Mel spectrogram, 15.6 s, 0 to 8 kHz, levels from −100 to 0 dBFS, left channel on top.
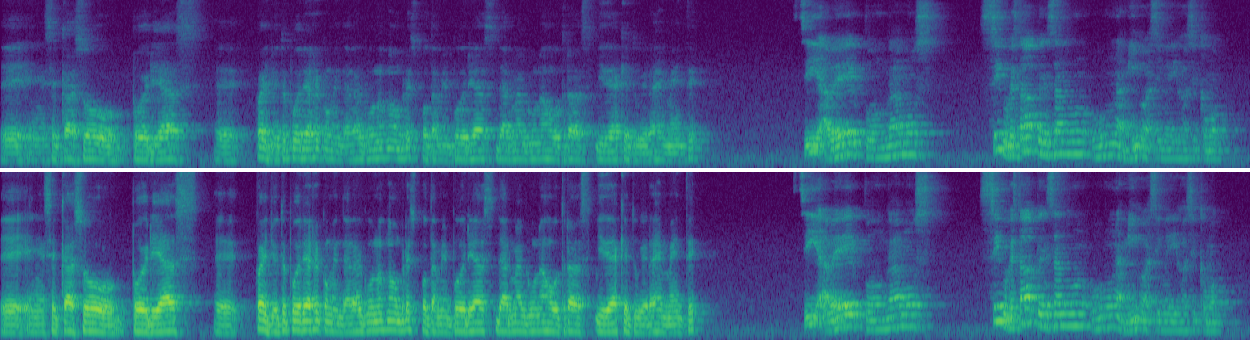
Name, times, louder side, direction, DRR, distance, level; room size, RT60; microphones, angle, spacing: voice 1, 0.0-8.7, right 7 dB, 80° right, 13 dB, 0.3 m, -27 dB
voice 2, 10.0-11.6 12.3-15.2, right 2 dB, 40° right, -2 dB, 0.8 m, -32 dB
7.5 x 3.1 x 2.2 m, 0.73 s
head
